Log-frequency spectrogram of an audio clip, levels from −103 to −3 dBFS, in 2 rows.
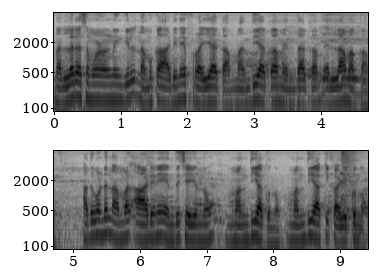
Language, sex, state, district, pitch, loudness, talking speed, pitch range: Malayalam, male, Kerala, Kasaragod, 135 Hz, -18 LUFS, 95 wpm, 130-150 Hz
